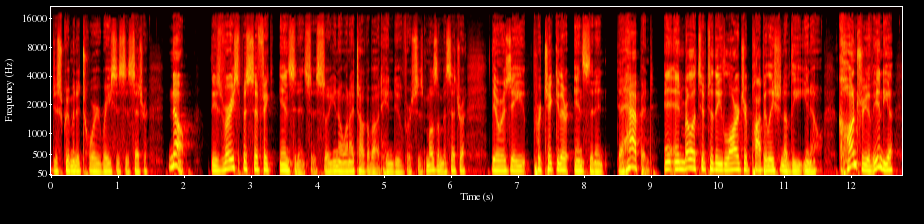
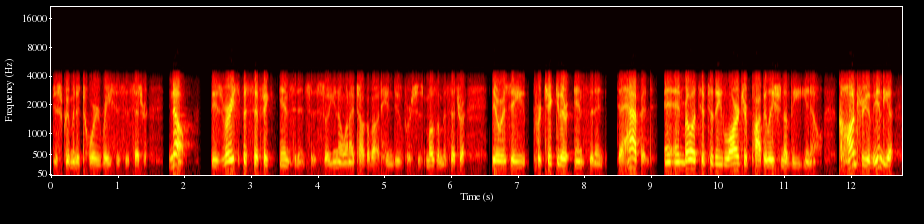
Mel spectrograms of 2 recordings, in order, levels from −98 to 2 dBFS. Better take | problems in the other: first | phone-call audio; poor line

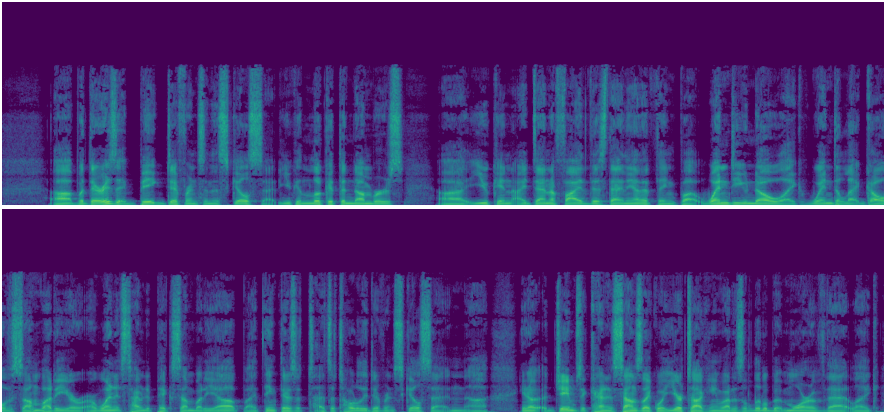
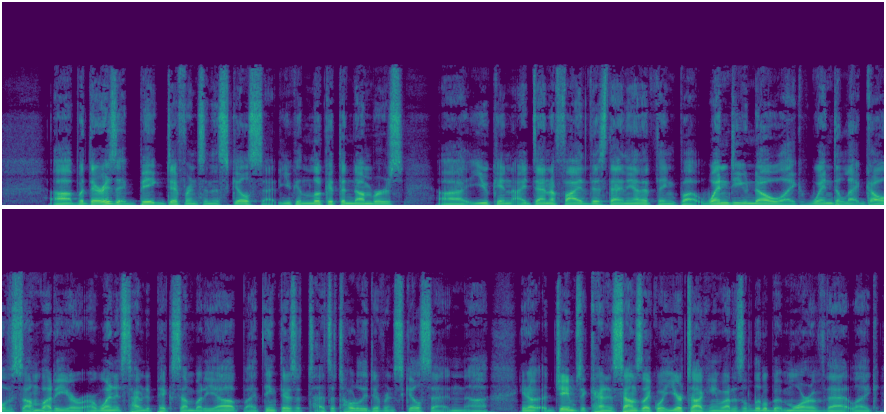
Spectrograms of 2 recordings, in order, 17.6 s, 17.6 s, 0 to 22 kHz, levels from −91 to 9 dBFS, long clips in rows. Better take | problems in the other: neither | none

